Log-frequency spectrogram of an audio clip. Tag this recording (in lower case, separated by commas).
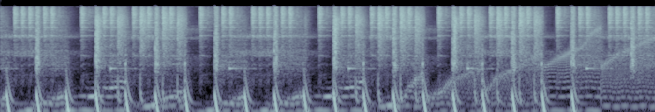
music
